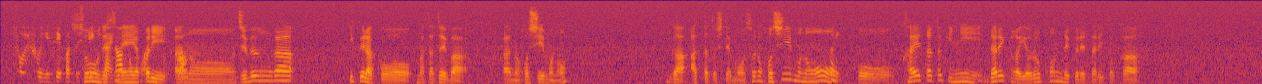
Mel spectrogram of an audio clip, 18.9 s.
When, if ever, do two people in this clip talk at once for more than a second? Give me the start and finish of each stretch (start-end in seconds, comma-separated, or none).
1.1-2.8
